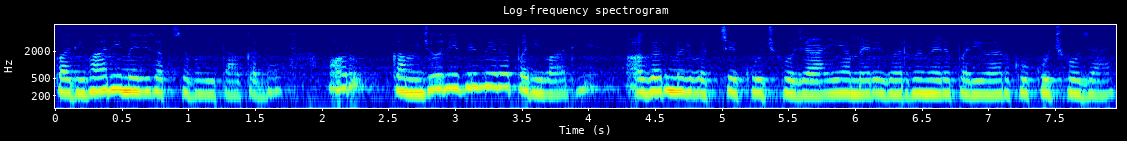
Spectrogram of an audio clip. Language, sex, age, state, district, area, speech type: Hindi, female, 30-45, Madhya Pradesh, Balaghat, rural, spontaneous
